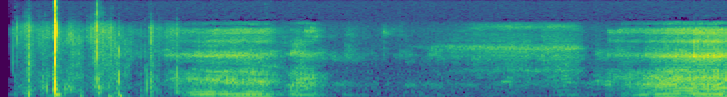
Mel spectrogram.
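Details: Adult man snoring: a few soft knocks, then repeated rough buzzing snores on inhaling with quiet pauses between them.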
